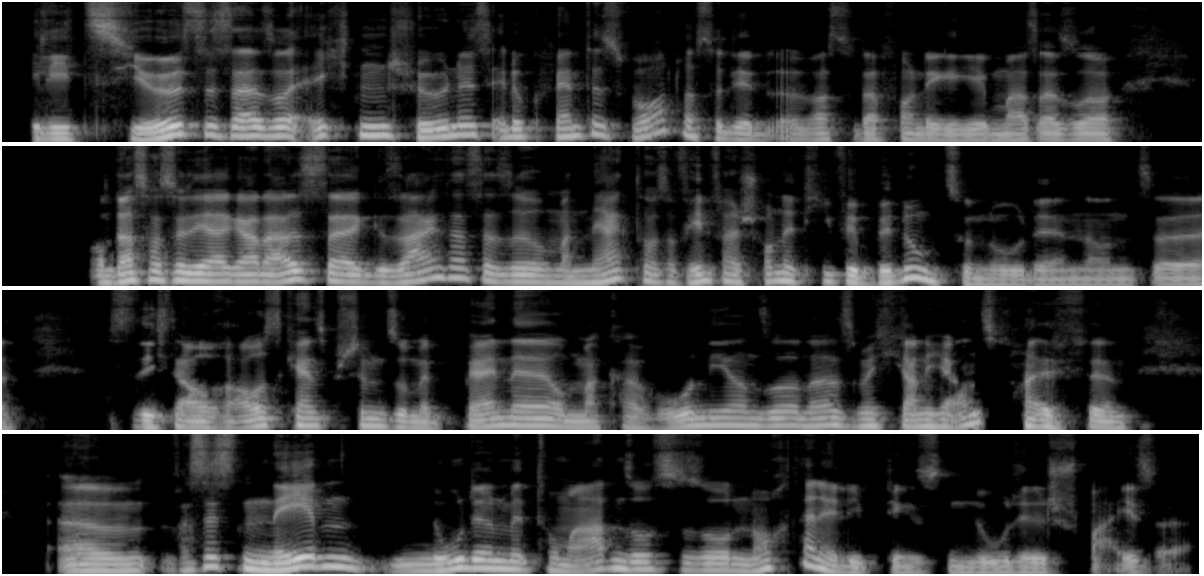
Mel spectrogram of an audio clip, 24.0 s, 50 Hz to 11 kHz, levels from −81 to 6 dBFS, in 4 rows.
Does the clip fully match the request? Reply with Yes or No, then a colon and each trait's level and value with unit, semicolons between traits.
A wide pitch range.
Yes: wide, 6.0 semitones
